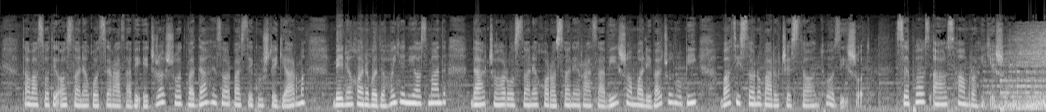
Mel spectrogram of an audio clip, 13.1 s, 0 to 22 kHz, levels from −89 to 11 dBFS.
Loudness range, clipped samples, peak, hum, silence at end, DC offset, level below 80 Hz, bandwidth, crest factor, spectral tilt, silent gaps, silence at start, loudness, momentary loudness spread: 2 LU; 0.2%; 0 dBFS; none; 0 s; under 0.1%; -32 dBFS; 13.5 kHz; 12 dB; -5.5 dB/octave; none; 0 s; -12 LUFS; 6 LU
